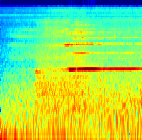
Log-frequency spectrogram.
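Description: A Vienna express train departs a station with a low rolling rumble, joined partway through by a long, steady whistle tone that holds to the end.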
